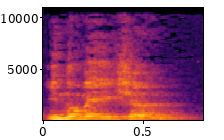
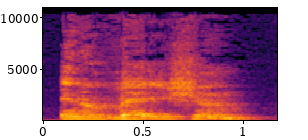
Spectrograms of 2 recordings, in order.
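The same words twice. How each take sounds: First: All syllables are even, with no stress at all. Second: Some syllables are stressed, giving a clear rhythm.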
